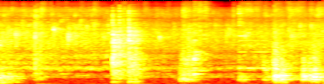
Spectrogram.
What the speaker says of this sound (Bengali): পেঁয়াজ ভাজা চলুক,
